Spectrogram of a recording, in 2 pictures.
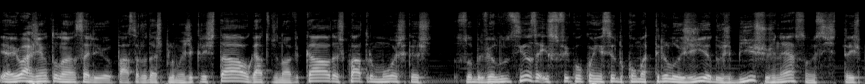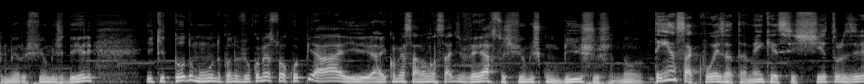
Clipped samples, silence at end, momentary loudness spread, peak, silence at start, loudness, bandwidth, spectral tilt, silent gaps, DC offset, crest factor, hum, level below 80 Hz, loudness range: under 0.1%; 0 s; 6 LU; -4 dBFS; 0 s; -20 LUFS; 12.5 kHz; -6.5 dB/octave; none; under 0.1%; 16 dB; none; -40 dBFS; 2 LU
